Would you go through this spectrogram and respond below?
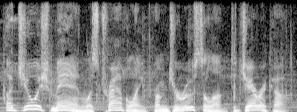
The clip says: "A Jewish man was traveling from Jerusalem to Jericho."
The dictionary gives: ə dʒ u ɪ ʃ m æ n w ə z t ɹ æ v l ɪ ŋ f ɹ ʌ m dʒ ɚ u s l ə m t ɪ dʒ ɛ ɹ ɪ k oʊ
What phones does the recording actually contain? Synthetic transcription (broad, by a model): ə dʒ u ɪ ʃ m æ n w ə z t ɹ æ v l ɪ ŋ f ɹ ʌ m dʒ ɚ u s l ə m t ɪ dʒ ɛ ɹ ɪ k oʊ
